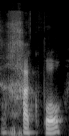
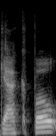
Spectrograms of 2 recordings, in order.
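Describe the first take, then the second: First: The name begins with a breathy H-like sound. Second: The name begins with a hard G sound. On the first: This is how it is said in the Netherlands. "in uh the Netherlands, the way to pronounce that is is Hakpo" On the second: This is how English speakers say it. "native English speakers are always going to pronounce that Gakpo"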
